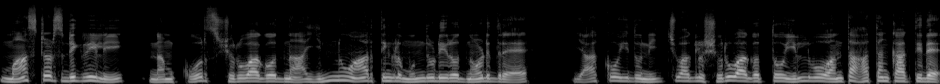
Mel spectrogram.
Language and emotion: Kannada, fearful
